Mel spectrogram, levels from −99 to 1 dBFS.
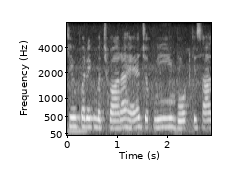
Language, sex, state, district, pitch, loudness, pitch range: Hindi, female, Haryana, Jhajjar, 215 Hz, -14 LUFS, 205-230 Hz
